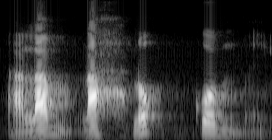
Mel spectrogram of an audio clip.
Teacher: Di situ ada huruf qaf ketemu dengan kaf, qafnya bersukun, maka huruf qafnya dilenyapkan, langsung masuk kaf yang bersajah atau bertasdid tadi. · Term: idgham mutaqarribain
